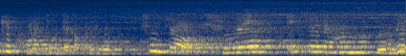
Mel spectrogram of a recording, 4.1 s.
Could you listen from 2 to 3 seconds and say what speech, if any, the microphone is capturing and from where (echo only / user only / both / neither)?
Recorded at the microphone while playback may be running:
echo only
